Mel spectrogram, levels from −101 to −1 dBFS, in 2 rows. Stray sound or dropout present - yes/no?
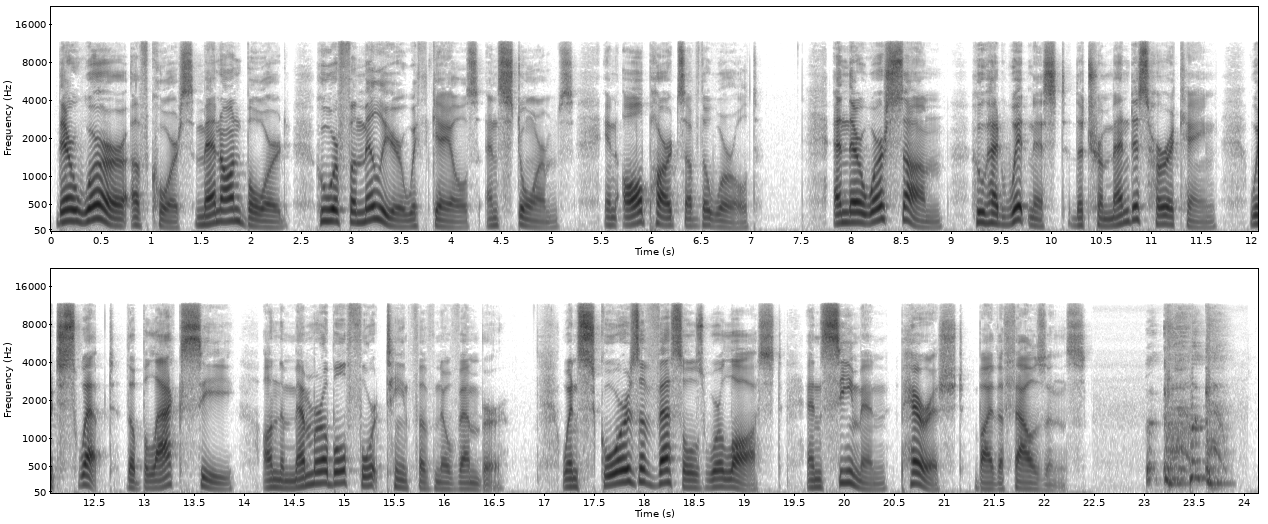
yes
